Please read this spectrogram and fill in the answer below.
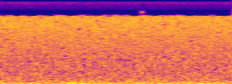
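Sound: pink noise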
